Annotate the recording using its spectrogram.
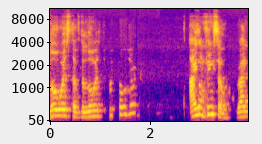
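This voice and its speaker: A man's high-pitched voice with a French accent, ordinary pitch variation and a moderate pace. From France. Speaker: conflict analyst. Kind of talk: live-stream discussion. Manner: halting, many fillers.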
